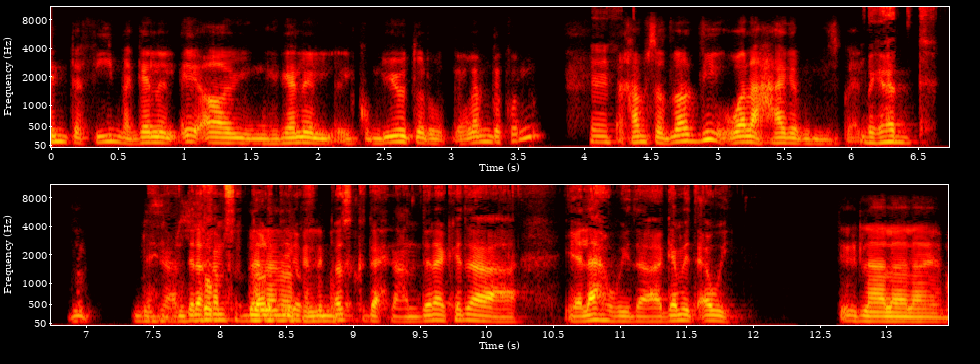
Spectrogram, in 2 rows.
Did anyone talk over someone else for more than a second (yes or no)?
yes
